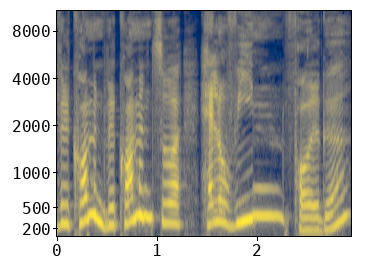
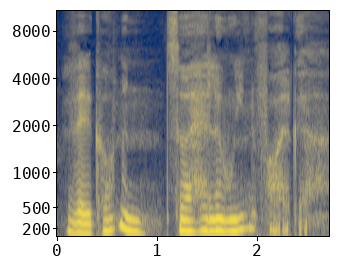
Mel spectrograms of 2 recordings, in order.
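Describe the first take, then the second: First: It is said in a plain, normal voice. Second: It is said in a seductive vampire voice.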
